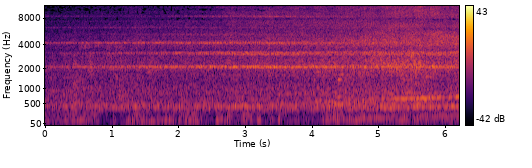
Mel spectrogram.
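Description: JR Musashino Line electric commuter train pulling out of the station along the platform, its wheels and motors rumbling with a steady high whine. Near the end a whine rises in pitch as the train gathers speed.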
